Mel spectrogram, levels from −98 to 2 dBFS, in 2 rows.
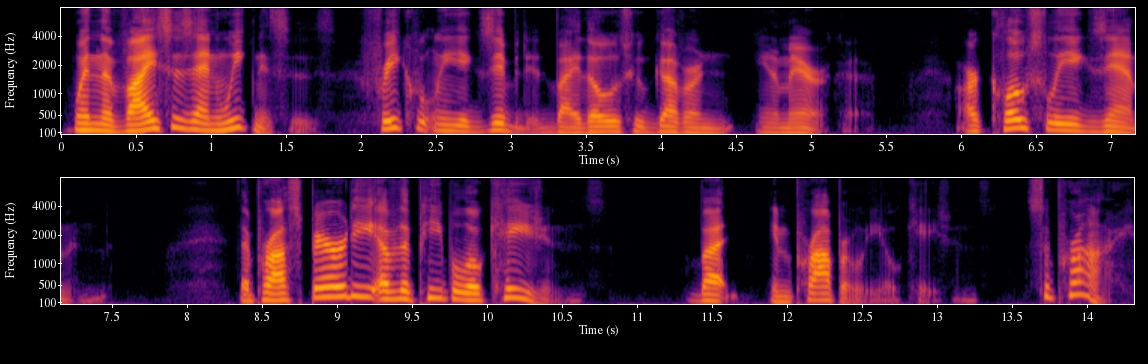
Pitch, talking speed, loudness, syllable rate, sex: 150 Hz, 100 wpm, -23 LUFS, 5.4 syllables/s, male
